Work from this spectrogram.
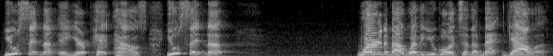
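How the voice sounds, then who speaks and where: A woman's voice: high-pitched, animated, normal speed, gravelly, sharp tone. A congested woman with the flu giving indignant, emphatic celebrity commentary in a vlog. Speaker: commentary vlogger.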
